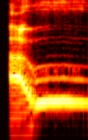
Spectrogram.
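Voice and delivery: high, loud long howl; little bunny imitating the wolf's long howl. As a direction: howl like a wolf at the moon. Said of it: "Ruthie made this sound".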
